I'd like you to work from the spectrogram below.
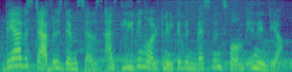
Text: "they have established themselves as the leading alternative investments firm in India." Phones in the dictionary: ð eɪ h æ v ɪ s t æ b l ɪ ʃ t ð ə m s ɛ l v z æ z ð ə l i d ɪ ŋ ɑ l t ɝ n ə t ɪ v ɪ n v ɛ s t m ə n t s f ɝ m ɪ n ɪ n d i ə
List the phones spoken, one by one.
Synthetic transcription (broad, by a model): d eɪ h æ v ɪ s t æ b l ɪ ʃ t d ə m s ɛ l v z æ z l i d ɪ ŋ ɑ l t ɝ n ə t ɪ v ɪ n v ɛ s t m ə n t s f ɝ m ɪ n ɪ n d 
